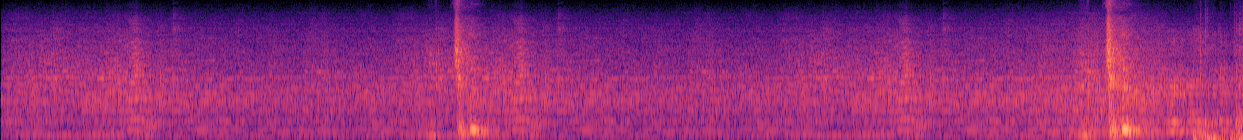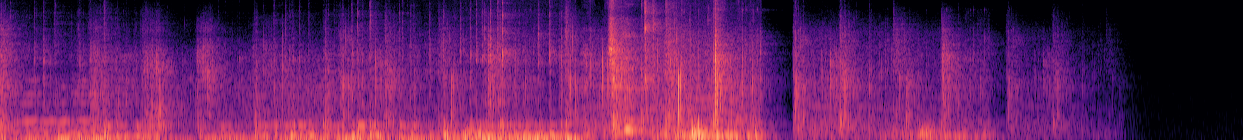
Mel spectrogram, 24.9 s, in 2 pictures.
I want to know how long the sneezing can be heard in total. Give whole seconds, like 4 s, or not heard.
2 s.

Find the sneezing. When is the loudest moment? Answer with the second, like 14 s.
11 s.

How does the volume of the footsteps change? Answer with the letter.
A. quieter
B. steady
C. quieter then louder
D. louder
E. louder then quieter
E.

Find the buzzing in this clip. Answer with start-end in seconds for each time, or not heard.
0.0-13.6.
